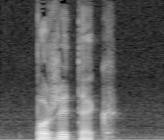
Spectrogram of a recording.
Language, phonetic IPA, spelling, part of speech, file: Polish, [pɔˈʒɨtɛk], pożytek, noun, Pl-pożytek.ogg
